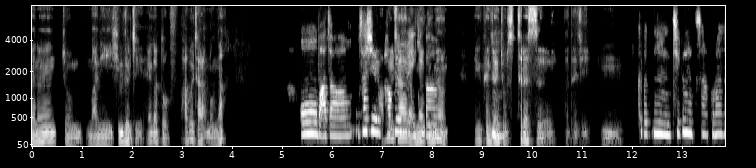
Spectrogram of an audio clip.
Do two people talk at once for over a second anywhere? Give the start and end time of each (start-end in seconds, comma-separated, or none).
6.9-8.1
